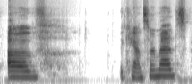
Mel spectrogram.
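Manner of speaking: mid-yawn. Real, not acted. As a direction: talk through a yawn. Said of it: "Sorry, I'm yawning".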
